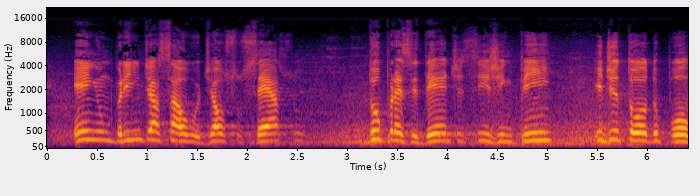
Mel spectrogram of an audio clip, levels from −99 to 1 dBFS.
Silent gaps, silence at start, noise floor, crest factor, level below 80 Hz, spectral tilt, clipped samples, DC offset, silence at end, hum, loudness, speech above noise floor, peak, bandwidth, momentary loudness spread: none; 0.25 s; -39 dBFS; 16 dB; -68 dBFS; -4.5 dB/octave; under 0.1%; under 0.1%; 0 s; none; -20 LUFS; 19 dB; -4 dBFS; 12 kHz; 10 LU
